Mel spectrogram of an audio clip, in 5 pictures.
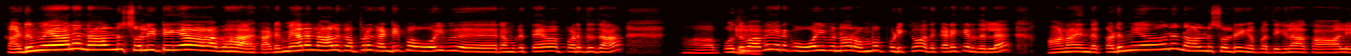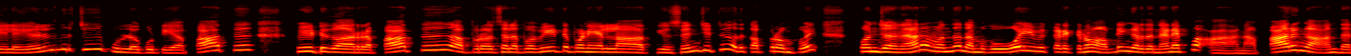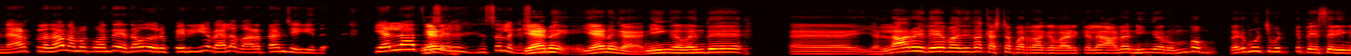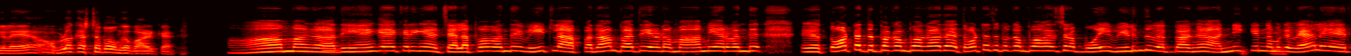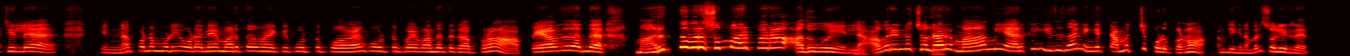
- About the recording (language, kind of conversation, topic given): Tamil, podcast, ஒரு கடுமையான நாள் முடிந்த பிறகு நீங்கள் எப்படி ஓய்வெடுக்கிறீர்கள்?
- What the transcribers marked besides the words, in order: other noise; other background noise; tapping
